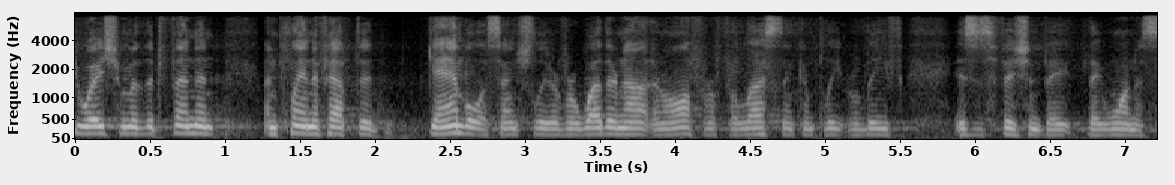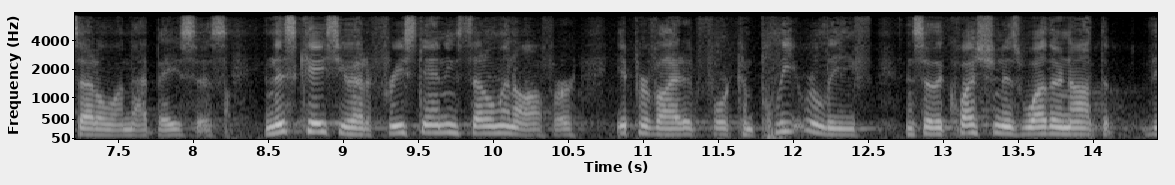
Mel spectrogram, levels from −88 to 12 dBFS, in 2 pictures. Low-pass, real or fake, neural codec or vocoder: 7.2 kHz; fake; codec, 16 kHz in and 24 kHz out, 1 kbps, XY-Tokenizer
